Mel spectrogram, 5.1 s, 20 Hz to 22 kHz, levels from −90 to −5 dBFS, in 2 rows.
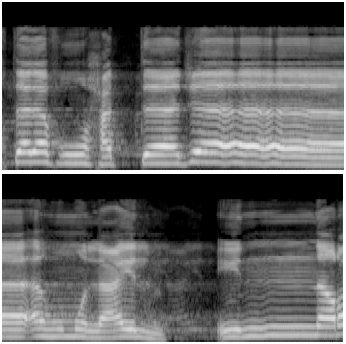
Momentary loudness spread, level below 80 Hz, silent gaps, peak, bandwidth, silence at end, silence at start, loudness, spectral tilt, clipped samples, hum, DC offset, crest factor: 10 LU; -70 dBFS; none; -6 dBFS; 11.5 kHz; 0 s; 0 s; -21 LUFS; -3.5 dB/octave; under 0.1%; none; under 0.1%; 16 dB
